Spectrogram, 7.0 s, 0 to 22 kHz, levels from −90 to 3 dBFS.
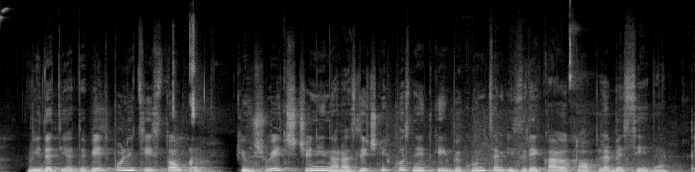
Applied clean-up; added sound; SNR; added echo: neural mask model Resemble Enhance denoiser.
